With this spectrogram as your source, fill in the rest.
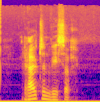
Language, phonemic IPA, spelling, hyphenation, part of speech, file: Dutch, /ˈrœy̯.tə(n)ˌʋɪ.sər/, ruitenwisser, rui‧ten‧wis‧ser, noun, Nl-ruitenwisser.ogg
- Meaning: windshield wiper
